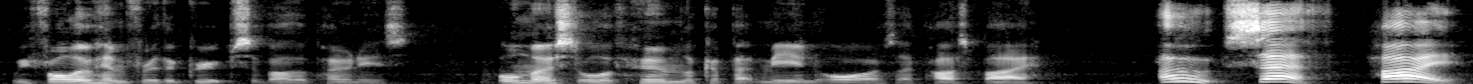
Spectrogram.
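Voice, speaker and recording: A man's voice: mid-range voice, a little fast, darkish tone, no echo. A man narrating first-person fiction with a sardonic, irritable delivery. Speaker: audiobook narrator.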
